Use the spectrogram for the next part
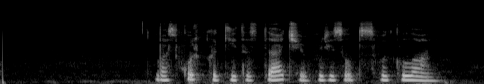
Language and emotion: Russian, neutral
